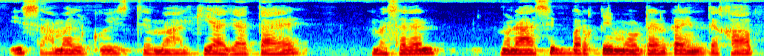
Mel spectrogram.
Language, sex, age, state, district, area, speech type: Urdu, male, 30-45, Uttar Pradesh, Muzaffarnagar, urban, spontaneous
